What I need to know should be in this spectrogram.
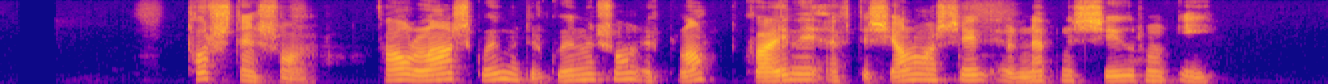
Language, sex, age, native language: Icelandic, female, 50-59, Icelandic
